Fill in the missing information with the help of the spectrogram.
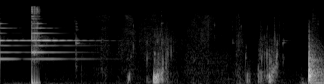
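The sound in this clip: Glasses clink together in a toast, one bright ringing clink near the start whose tone lingers briefly before a few fainter knocks follow.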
